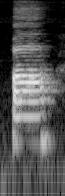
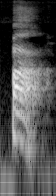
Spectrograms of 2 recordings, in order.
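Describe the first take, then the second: First: It is said with a high, level first tone. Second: It is said with a light, unstressed neutral tone. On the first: It is a full syllable with real meaning. "it regains its original first tone" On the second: It is a soft grammatical particle. "a spoken particle used at the end of a sentence"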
